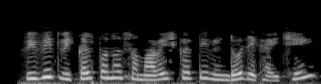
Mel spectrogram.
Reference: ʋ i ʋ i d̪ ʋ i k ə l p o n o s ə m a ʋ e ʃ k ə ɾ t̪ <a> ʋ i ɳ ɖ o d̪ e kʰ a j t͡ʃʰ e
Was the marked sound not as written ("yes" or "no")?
yes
